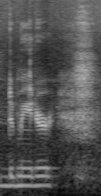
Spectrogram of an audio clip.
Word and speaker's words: Demeter: I didn't know if I was pronouncing that right or not, but it is the Demeter.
